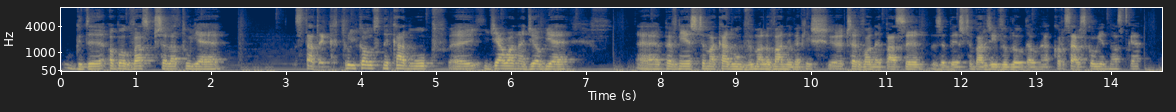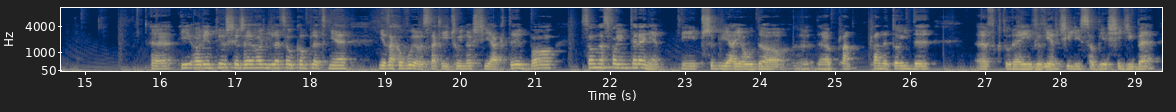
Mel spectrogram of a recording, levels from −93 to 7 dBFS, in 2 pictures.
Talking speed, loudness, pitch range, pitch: 110 wpm, -23 LUFS, 120-145 Hz, 130 Hz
